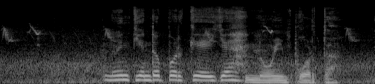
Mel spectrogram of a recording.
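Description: A woman speaks emotionally close by.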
